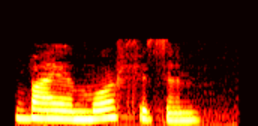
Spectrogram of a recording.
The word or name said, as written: biomorphism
